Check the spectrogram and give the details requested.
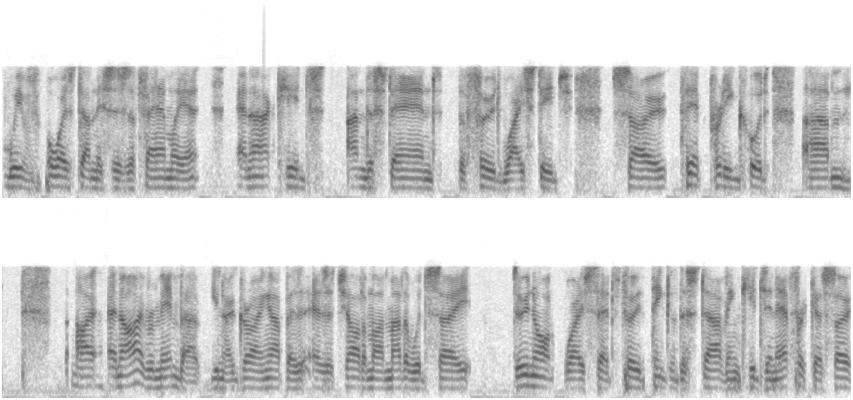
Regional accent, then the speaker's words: Sydney, New South Wales, Australia; I grew up in Surry Hills.

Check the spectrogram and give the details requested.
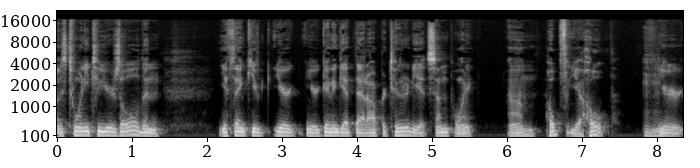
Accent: Canada; as a kid growing up in Canada, getting picked by your favorite team.

